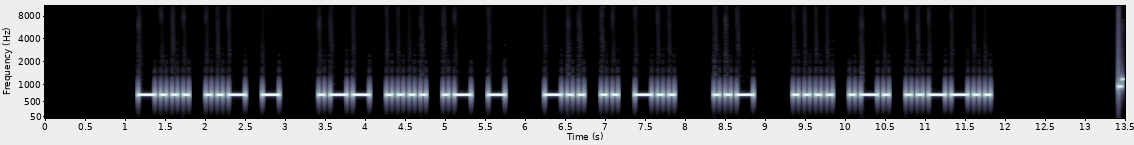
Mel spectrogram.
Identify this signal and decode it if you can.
Morse code, heard as a keyed tone, about 17 wpm, 700 Hz. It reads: BUT WHAT DID U HR?
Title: Sentences from Top 300 Words and Abbreviations 17wpm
